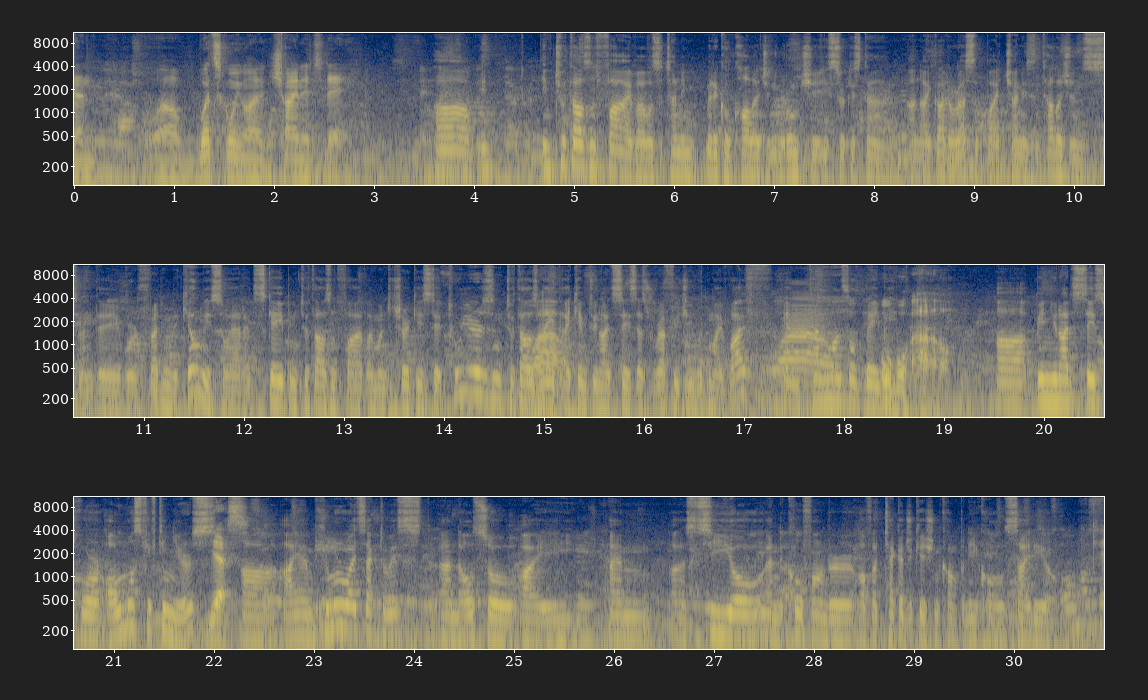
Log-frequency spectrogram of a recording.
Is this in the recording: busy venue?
yes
